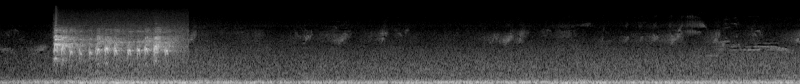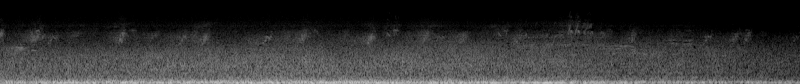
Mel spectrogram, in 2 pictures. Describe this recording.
squirrel chatter w city
squirrel chatter in the city park. its a warning.
ambiance, chatter, city, park, squirrel, warning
